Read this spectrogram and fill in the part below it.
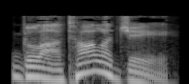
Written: glottology

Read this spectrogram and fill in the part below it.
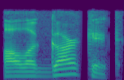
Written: oligarchic

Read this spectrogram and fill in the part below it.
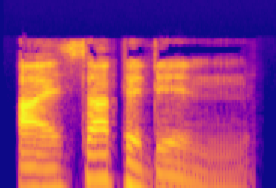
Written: isopedin

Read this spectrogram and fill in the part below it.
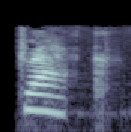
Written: drack

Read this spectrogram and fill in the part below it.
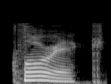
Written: chloric

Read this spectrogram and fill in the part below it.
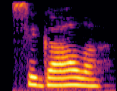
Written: cigala

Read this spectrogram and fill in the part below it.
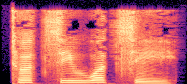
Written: tootsy wootsy

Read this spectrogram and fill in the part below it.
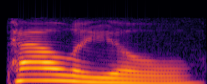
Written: pallial

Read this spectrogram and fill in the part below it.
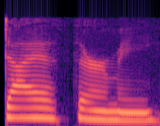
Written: diathermy

